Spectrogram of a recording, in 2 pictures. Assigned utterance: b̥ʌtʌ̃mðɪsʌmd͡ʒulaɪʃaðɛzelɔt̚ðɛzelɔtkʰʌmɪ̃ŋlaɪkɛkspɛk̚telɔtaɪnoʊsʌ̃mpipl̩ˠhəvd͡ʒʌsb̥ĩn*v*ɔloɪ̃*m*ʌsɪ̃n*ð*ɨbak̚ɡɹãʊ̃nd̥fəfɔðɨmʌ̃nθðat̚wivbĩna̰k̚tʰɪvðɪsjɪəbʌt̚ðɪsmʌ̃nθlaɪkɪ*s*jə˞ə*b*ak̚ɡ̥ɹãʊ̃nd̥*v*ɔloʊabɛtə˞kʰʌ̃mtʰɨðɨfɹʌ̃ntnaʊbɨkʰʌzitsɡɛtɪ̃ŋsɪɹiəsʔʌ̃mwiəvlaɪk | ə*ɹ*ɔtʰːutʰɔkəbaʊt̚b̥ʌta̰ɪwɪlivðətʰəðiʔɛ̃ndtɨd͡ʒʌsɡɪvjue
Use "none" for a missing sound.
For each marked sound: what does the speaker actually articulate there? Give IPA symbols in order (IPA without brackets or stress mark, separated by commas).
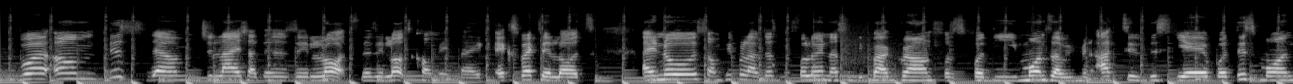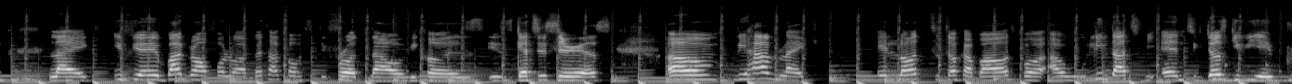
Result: f, ŋ, ð, f, b, f, l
